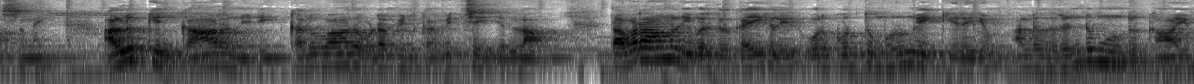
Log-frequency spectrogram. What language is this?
Tamil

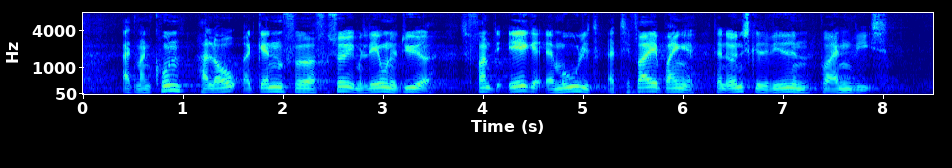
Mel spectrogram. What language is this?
Danish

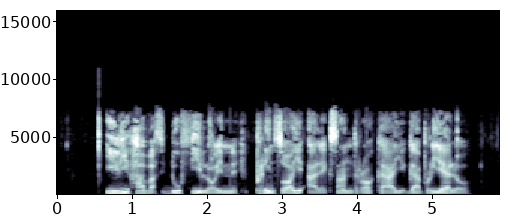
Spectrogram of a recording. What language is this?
Esperanto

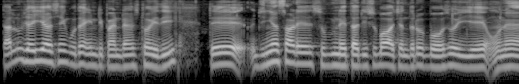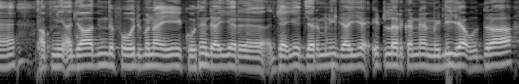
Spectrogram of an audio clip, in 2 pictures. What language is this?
Dogri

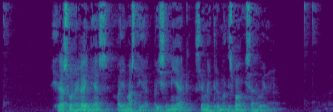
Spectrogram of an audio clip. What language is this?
Basque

